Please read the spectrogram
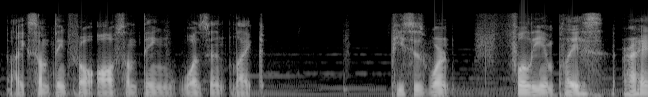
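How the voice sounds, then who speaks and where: A man's very deep, low voice, fairly even in intonation, with long, frequent pauses and music in the background. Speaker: trading youtuber. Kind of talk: casual vlog talk to camera. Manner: hesitant, many fillers.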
